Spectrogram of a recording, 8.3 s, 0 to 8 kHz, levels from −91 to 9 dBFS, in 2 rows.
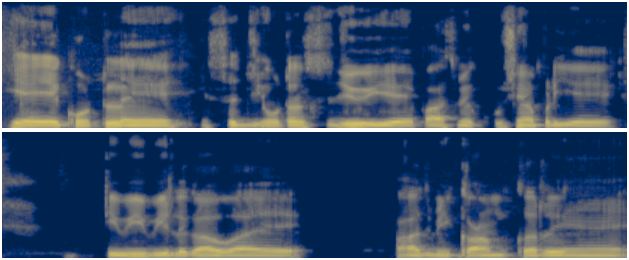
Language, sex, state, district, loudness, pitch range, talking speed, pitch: Rajasthani, male, Rajasthan, Churu, -16 LUFS, 105-115 Hz, 175 wpm, 110 Hz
